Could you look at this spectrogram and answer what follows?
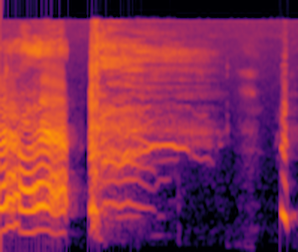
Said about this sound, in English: No, I was yawning.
